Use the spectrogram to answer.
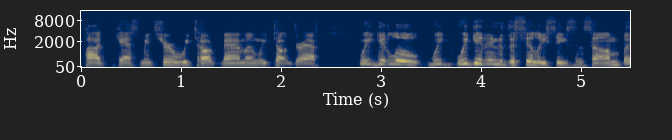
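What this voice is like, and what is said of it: Regional Alabama accent. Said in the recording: “your accent adds to your credibility on all things Crimson Tide”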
